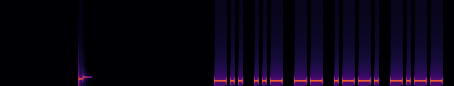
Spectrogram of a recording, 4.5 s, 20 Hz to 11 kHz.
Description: Morse code, heard as a keyed tone, about 30 wpm, 700 Hz. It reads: DUMPY
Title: Pangram Challenge v2 - 30wpm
